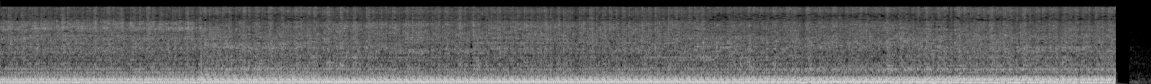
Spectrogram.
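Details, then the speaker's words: Big-block Mopar Sweptline truck after a camshaft swap to a new Purple Shaft 44-284, after a 15-minute break-in at about 1000 rpm with the exhaust disconnected. Loud, steady V8 fast idle, firing evenly with no knocks or misses: normal running. "Well, the cam break-in went well. Did it for about 15 minutes, and it's running good."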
